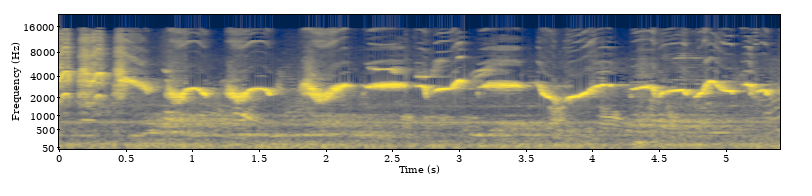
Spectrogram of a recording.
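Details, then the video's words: Chinese hwamei in song: a long, continuous string of rich, warbling whistles that swoop up and down, phrases pulsing roughly every half second, over steady low hum. "chim họa mi"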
